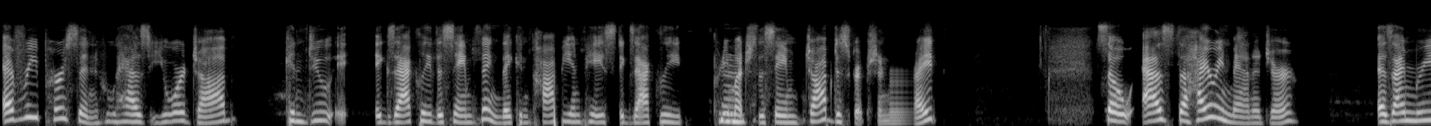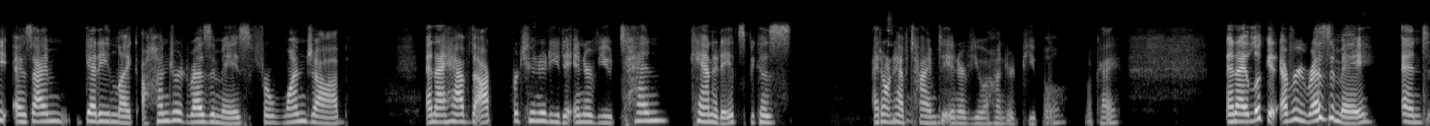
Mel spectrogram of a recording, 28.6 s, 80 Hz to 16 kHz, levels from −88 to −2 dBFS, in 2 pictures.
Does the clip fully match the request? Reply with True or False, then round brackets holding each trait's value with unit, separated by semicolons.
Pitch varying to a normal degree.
True (4.1 semitones)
